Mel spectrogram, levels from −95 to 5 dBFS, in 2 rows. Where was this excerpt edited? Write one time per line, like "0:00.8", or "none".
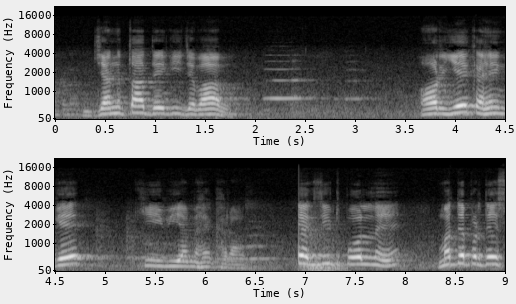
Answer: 0:06.9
